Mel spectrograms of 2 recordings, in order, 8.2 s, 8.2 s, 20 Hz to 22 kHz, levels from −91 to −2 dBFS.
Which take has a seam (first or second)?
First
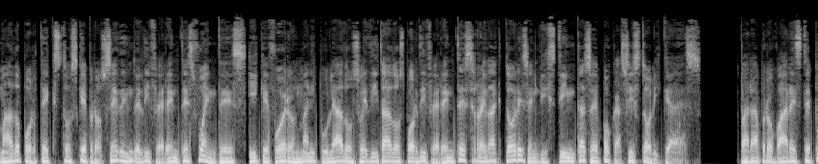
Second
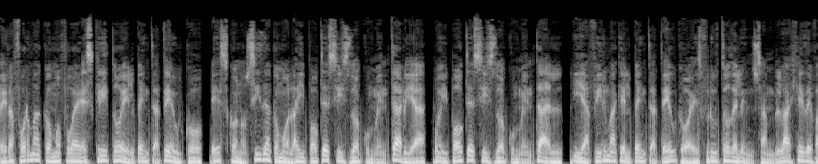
first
